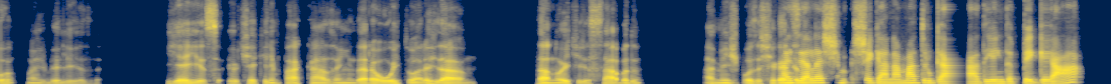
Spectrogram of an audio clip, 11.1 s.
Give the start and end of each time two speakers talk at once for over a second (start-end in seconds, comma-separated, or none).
none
